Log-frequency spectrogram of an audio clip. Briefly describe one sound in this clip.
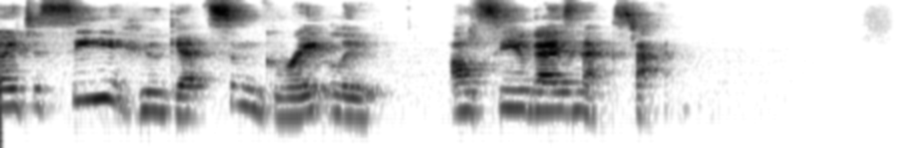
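A young woman speaks excitedly and close up.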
